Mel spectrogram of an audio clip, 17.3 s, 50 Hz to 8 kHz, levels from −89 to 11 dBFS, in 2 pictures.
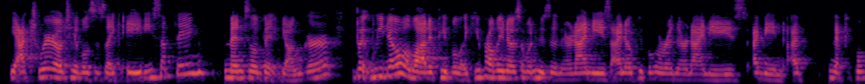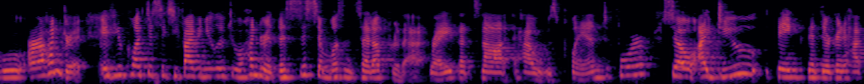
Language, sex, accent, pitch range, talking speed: English, female, American, 180-245 Hz, 265 wpm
